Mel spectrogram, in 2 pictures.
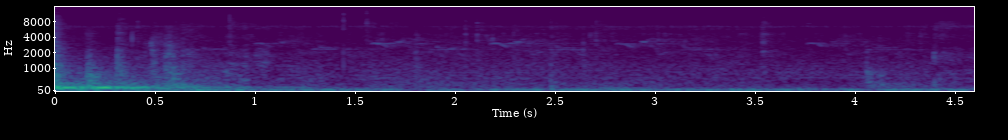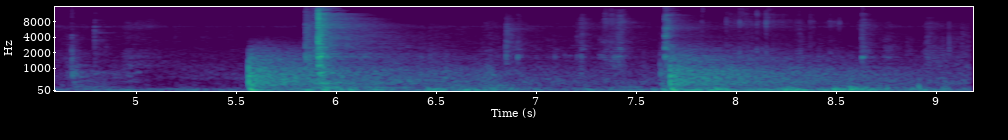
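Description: Two shotgun shots about two seconds apart, each fading out over about a second.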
